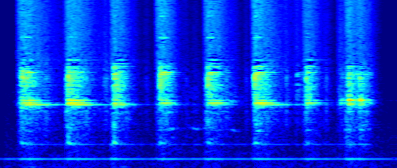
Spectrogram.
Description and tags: hammer and anvil
When I came to the strange decision to try recording my poems as songs I looked for ambience around the house. Small antique instrument
dinging, hammer, ringing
